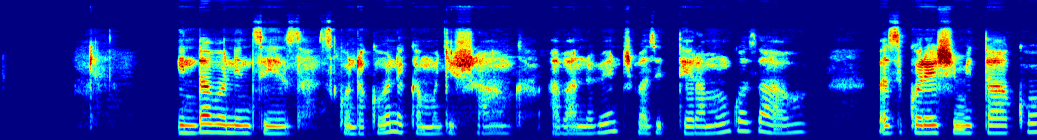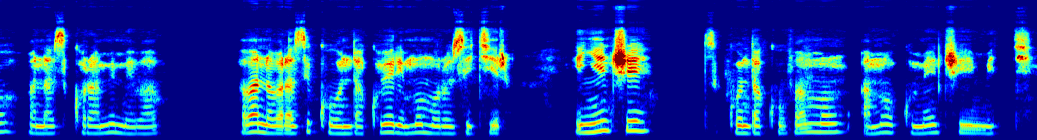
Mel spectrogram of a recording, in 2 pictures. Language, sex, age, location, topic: Kinyarwanda, female, 18-24, Kigali, health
